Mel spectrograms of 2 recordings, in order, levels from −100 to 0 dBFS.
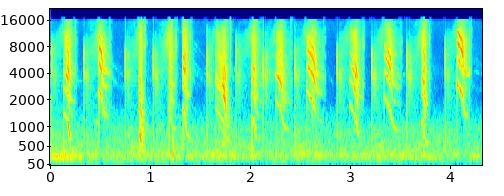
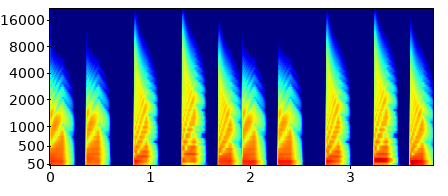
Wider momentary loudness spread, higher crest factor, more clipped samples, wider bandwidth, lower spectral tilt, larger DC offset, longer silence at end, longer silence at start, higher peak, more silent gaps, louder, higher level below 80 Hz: second, 4 LU vs 7 LU; about the same, 20 dB vs 16 dB; neither; first, 17 kHz vs 9.8 kHz; second, 1 dB/octave vs -7 dB/octave; neither; about the same, 0 s vs 0.05 s; about the same, 0 s vs 0 s; second, -4 dBFS vs 0 dBFS; second, none vs 0.24-0.36 s, 0.60-0.84 s, 1.09-1.32 s, 1.57-1.68 s, 2.16-2.28 s, 2.52-2.76 s, 3.01-3.24 s, 3.49-3.60 s; second, -21 LUFS vs -18 LUFS; second, -70 dBFS vs -42 dBFS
